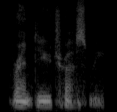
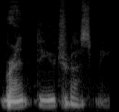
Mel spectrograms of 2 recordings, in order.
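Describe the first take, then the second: First: Much softer, low, hushed voice of God; almost whisper the question gently; God's voice. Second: Lightly lower, softer voice of God; gently ask, calm and low; God's voice. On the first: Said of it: "that voice say again". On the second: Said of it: "this same voice". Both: Retold or imitated.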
